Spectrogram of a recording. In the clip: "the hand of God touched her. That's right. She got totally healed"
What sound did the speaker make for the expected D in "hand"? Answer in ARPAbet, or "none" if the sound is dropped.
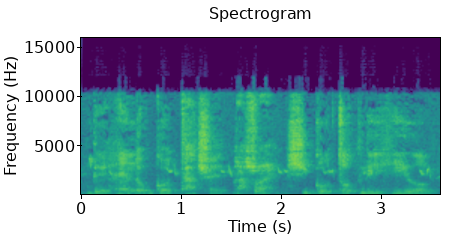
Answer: D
